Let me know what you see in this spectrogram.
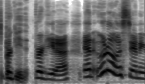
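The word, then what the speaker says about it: Birgitte: We see Bridget, I can never remember how to say her name. It's Birgitta.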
